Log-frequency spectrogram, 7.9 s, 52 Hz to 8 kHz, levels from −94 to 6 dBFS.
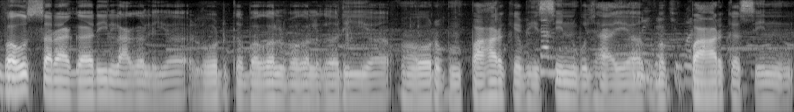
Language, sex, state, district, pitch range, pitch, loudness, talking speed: Maithili, male, Bihar, Supaul, 95-105 Hz, 95 Hz, -21 LUFS, 175 wpm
